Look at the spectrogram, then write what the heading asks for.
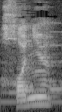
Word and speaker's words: XOGN: de 10g quasi imprononçable ça s'écrit x ogm mais ça se prononce rogne c'est un nom qui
